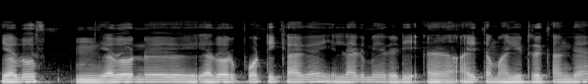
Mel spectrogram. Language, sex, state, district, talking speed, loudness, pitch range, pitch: Tamil, male, Tamil Nadu, Kanyakumari, 110 wpm, -15 LUFS, 105-115 Hz, 110 Hz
